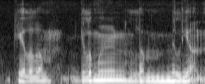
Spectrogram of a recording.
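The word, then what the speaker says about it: Guillaume Le Million: Gillimun Lamillion. And if it doesn't rhyme, you're not pronouncing it right.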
